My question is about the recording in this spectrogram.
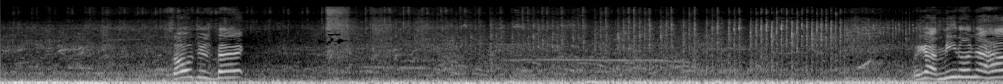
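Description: Low, steady rumble of cruising cars' engines as they roll slowly past at the curb, loudest at the start, with brief voices about two seconds in and near the end.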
